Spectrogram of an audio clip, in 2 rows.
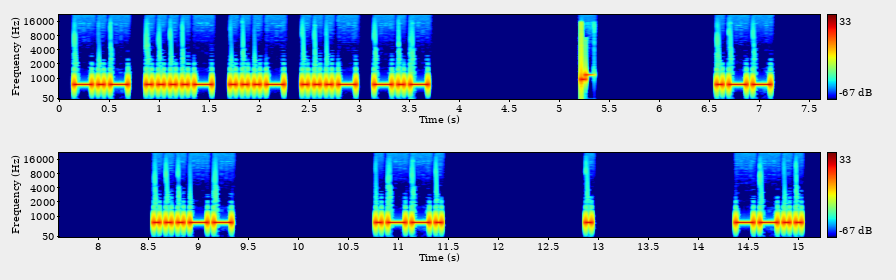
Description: Morse code, heard as a keyed tone, about 20 wpm, spaced as for 9 wpm, 700 Hz. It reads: K4VVK W3PEZ
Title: USA Call Signs - 5 Characters - 8x Character Spacing - 20wpm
